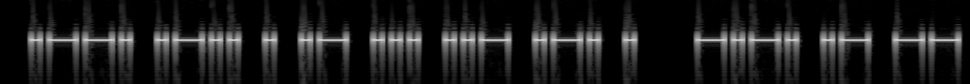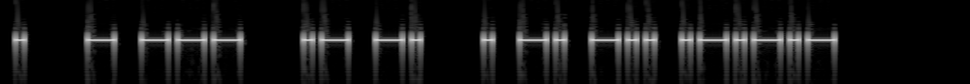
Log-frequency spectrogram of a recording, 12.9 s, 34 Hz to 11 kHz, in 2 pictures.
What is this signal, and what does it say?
Morse code, heard as a keyed tone, about 20 wpm, 700 Hz. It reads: PLEASURE CAME TO AN END.
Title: Sentences from Top 1600 Words 20wpm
